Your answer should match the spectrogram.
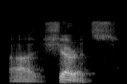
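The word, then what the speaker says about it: שֶׁרֶץ: Sheen, sagol, resh, sagol, tzadeh. sheretz.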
